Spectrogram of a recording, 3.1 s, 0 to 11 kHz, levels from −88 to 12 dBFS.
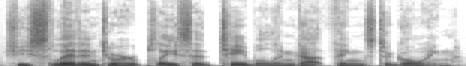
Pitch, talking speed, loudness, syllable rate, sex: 120 Hz, 230 wpm, -18 LUFS, 5.1 syllables/s, male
